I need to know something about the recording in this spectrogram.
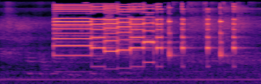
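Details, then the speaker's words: New Tile tracker and its replacement both making a repeating heartbeat sound since unpacking: a bright beep melody, then short chirps repeating over a faint hum. Neither will activate or connect; cause unknown. "the heartbeat it's been doing that since I open the container it came in"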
